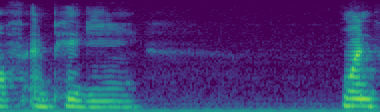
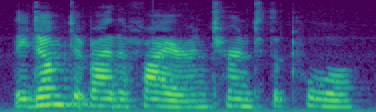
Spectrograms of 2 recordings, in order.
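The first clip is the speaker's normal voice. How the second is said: plain reading voice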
